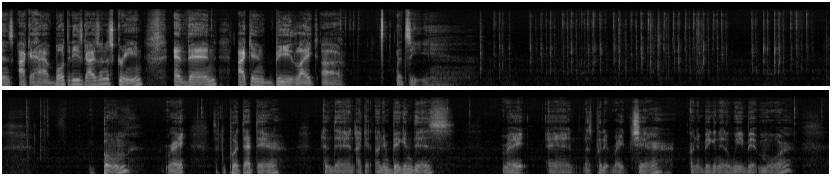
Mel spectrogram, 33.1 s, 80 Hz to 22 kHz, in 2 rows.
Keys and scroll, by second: 9.6 shift+t, 13.0 shift+e, 13.7 shift+a, 17.0 shift+1.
